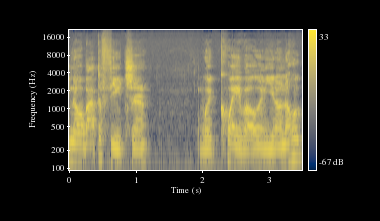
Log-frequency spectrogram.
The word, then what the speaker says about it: Quavo: Because I'm sure y'all try to pronounce it. It's Quavo.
